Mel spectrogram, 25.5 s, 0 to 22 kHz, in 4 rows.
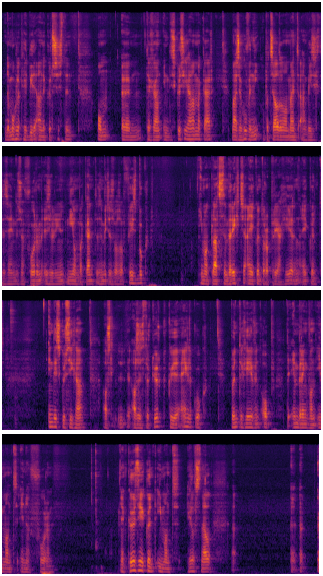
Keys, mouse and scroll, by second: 21.0 click.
